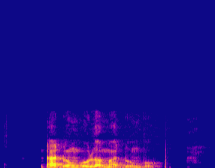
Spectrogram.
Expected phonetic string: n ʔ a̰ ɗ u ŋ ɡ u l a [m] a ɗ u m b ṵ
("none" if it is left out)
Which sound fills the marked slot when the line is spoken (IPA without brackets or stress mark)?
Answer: m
